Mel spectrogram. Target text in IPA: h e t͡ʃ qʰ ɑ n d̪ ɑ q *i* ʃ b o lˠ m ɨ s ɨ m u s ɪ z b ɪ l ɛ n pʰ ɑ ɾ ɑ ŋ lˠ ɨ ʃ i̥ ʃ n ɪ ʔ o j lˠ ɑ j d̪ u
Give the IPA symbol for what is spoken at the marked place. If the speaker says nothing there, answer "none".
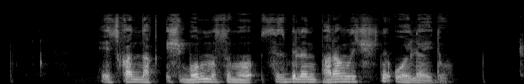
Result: i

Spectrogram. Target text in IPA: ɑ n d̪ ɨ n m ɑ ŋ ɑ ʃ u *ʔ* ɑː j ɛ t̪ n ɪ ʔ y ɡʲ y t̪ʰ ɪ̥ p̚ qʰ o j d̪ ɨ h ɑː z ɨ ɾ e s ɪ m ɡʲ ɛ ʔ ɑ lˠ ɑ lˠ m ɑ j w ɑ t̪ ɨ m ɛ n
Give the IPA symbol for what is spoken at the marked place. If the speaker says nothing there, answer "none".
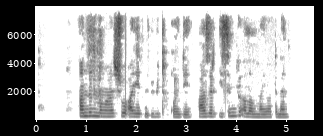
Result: ʔ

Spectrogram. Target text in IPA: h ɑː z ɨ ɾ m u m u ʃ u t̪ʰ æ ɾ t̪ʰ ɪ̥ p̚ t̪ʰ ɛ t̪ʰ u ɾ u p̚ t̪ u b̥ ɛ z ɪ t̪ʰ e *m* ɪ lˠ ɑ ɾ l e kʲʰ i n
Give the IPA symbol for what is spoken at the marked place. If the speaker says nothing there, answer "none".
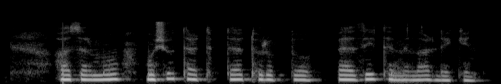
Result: m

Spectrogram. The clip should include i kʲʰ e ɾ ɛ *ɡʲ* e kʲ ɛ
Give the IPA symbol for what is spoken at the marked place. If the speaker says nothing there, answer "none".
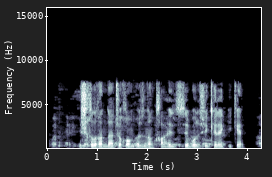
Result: kʲ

